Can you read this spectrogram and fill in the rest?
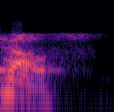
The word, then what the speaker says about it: Haus: How do you pronounce beer Haas properly? Because I was accused of getting the Bavarian beer Haas incorrect. How do you say that? – H-A-U-S. – Beer house. – It's just a house, man.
